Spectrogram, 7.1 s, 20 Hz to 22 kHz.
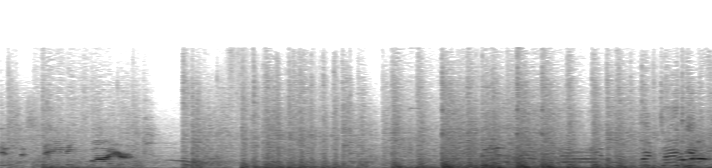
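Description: Dense gunfire and explosions from the World War II strategy game Company of Heroes 2: Ardennes Assault, loud and continuous throughout with bursts and crashes, while voices speak over the battle.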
